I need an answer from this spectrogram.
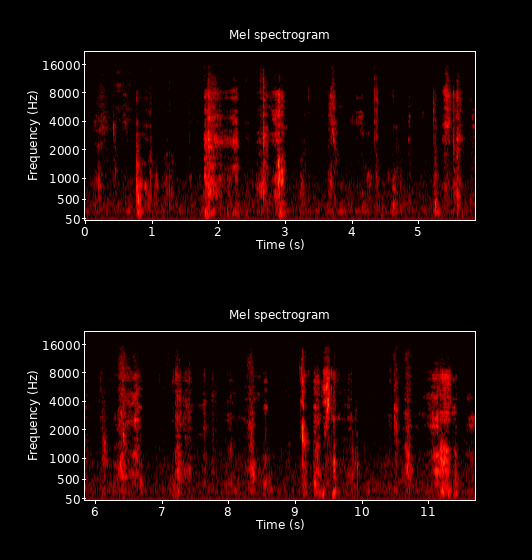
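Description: Close-miked chewing and mouth noises of someone eating noodles, coming as irregular short bursts and clicks.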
